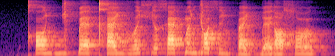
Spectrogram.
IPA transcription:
kʰ ɔ˨ ʎ ɟ ɪ˨ k͡p ɛ˨ kʰ æ˨ ʎ v ə˦ ç ə˦ x æ˦ k͡p ə̃˦ ɟ ɔ˦ xʲ ʊ˨ ʎ p æ˨ ʎ ɡ͡b ɛ˨ ɾʲ ɔ˨ sˤ u˦

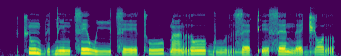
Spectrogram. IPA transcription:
t͡ʃ ũ˦ b ɪ˨ d ĩ˨ n t͡s e˦ w iː˨ t͡s eː˨ tʰ uː˦ ɓ ã˨ r oː˦ ɡ uː˨ r z ɛ˨ kʼ e˨ s ɛ˦ n ɛ˨˦ d͡ʒ ɔ˦ r

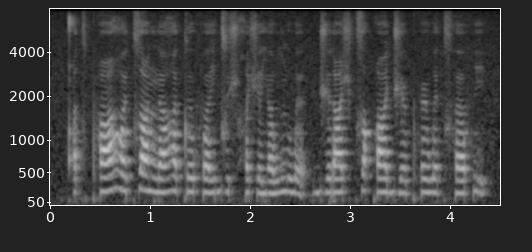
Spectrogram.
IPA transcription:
qʼ ə t͡s pʰ ɑ ʁ ʊ t͡s ɑ ŋ ɾ ʌ ʁ ʌ t ʊ f ʌ i̯ d͡z ʊ ʃ χ ɪ ʃ ə j ʌ w ŋ u w ə | d͡ʒ ʊ ɾ ɑ ʃ t͡s ɪ q ə˞ d͡ʒ ə˞ pʰ ə˞ w ə t͡sʰ ʌ f i

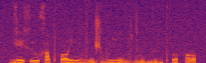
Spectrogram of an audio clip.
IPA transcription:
ɡ e x ɨ u̯ x ɑ pʰ ɔ i̯ n a̤ v n d͡ʒ ɔ̤ v i w o̤ v d ɑ̤ w b ɨ b pʰ o h ɔ

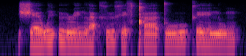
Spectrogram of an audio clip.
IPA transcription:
ʃ ɛ w i ʔ ʉ ɹ e n l a ʔ x ʉ x e s ǃʰ aː t̪ uː kʰ eː n u m

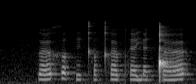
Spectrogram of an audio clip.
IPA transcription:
k œ x ʌ k e kʰ ʌ kʰ œ pʰ ɛ j ɛ ǃ œ

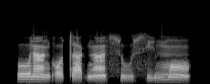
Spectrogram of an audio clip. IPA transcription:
o˦ ɾ ã˧ ɡ ɔ˨ t a˨ ɡ ã˧ s u˨ s i˨˦ m ɔ̃˦˨

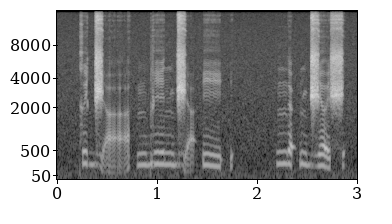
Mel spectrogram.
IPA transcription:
k ʏ d͡ʒ a̰ | m b iː n d͡ʒ a̰ ʔ i ʔ | n œ ʔ n d͡ʒ ə ʃ

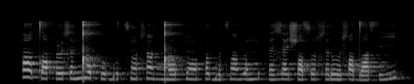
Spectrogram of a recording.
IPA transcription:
ʌ tˤ æ h ə˞ ɬ ə ŋ͡ǃ ʌ f ʊ ɡʷ ʌ t͡s ɔ̃ ɬ ɑ̃ ŋ͡ǃ ʌ f ɔ̃ h ʌ ɡʷ ɛ t͡s æ̃ ðˤ ʊ ŋʷ ə h ɛ ɮ æ ʃ ə sˤ u ɬ ə ɾ ʊ ɬ u dˤ ʊ s i

